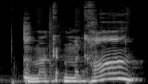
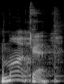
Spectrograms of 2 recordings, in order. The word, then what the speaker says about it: maca: It's pronounced maca.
